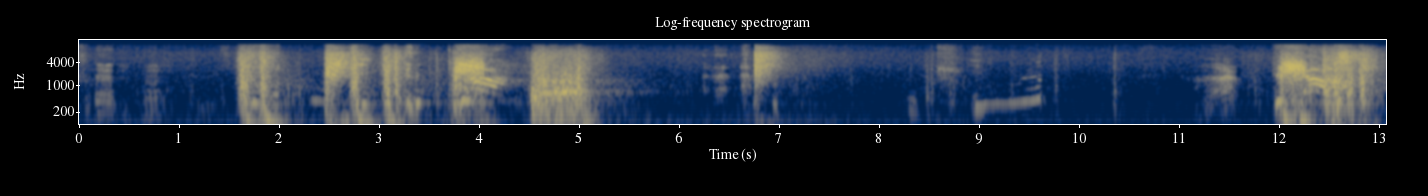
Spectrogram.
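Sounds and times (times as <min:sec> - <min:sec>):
punch and kick blows: 0:01.6 - 0:05.3, 0:12.0 - 0:13.0.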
